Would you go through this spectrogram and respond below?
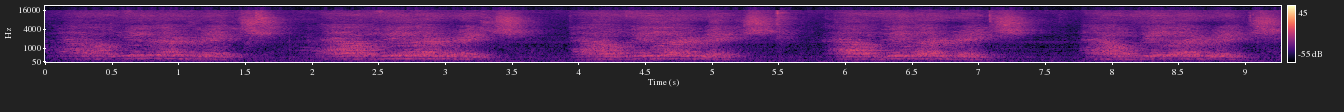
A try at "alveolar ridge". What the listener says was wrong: Make sure you're voicing it. Don't say alveolar rich. Alveolar ridge. Once more, ridge. Alveolar ridge.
